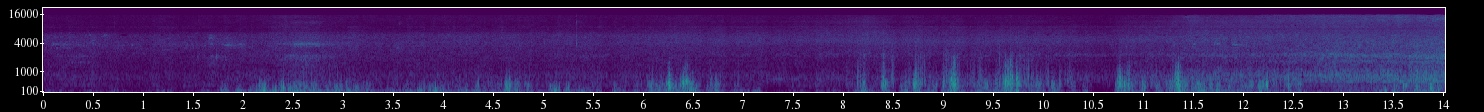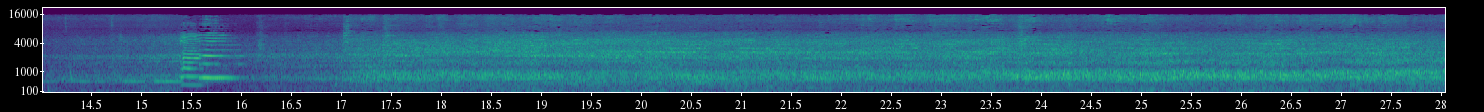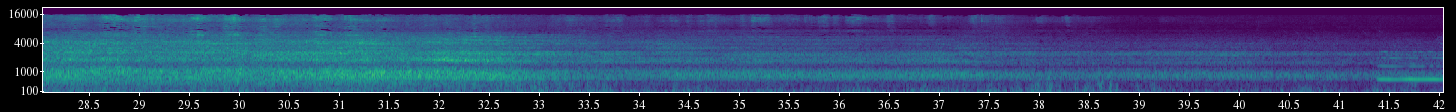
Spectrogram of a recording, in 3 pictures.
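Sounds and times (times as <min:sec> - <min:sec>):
train wheels rumbling on rail: 0:08.2 - 0:42.0
electric locomotive horn: 0:13.4 - 0:16.2, 0:41.3 - 0:42.0.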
